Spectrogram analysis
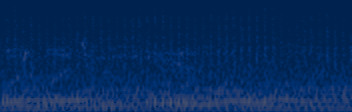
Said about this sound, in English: As a young kid, I used to say to my mother, we've just mowed the lawn, why is he mowing the lawn again?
